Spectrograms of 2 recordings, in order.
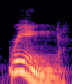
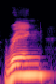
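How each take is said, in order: First: The vowel is raised, tense and slightly longer. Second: The vowel is standard and not raised.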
